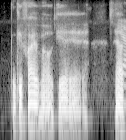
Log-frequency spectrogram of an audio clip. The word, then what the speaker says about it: Fiverr: This um this app is it is it pronounced as Fiverr or Fever please so that I don't fall my hands anywhere I go. It it is f my Okay. Fiverr.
